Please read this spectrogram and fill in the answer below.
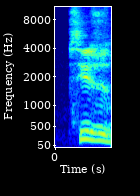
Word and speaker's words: Caesar: Members of the Legion pronounce its name in the classical Latin way with a hard C sound. This resembles the German word Kaiser, which means emperor. Now, in the game, Caesar's Legion is in a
